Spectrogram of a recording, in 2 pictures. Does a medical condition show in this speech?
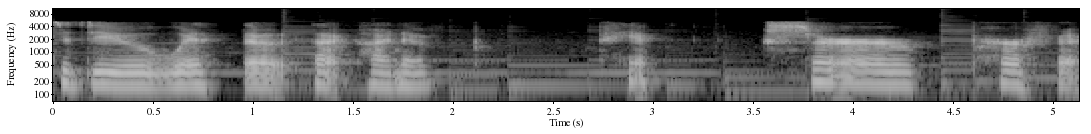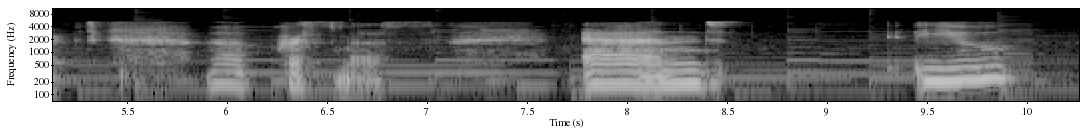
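Yes: aphasia after stroke; in recovery, in speech therapy, aphasia improving.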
